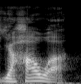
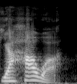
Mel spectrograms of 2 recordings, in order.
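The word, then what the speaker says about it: יהוה: But this YHWH, it's pronounced as YAHAWAH, because it turns out that the language was so simple back then that it vocalized each consonant with an ah sound without specifically marking that sound between consonants. So this YHWH, it's pronounced YAHAWAH.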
